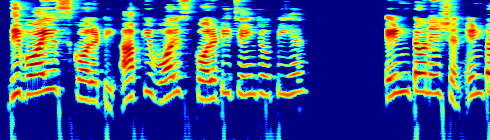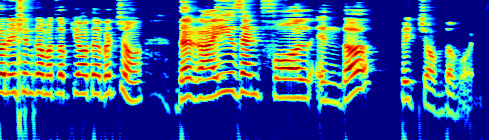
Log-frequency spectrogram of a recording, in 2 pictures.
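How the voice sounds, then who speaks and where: A young man. He reads each English line slowly and carefully, then explains it at an easy conversational pace. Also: very high voice. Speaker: teacher. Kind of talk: classroom lecture.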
